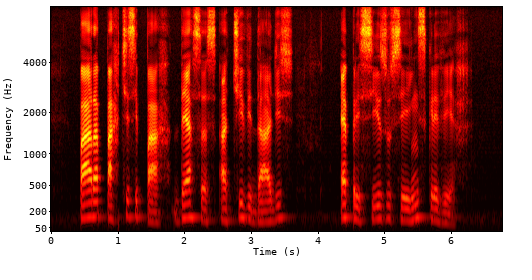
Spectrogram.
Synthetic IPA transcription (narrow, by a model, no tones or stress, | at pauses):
paɾɐpaɾt͡ʃisipaɾd̪ɛsɐzat͡ʃivid̪ad͡ʒɪs | ɛpɾesizʊsɪĩskɾevḛɾ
